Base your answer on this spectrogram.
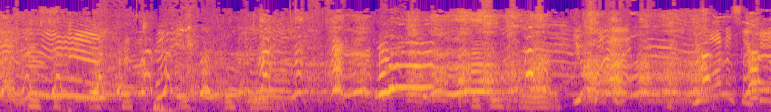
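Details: Excited sled dogs at Larose Forest, Ontario, Canada, readying for a run, with many dogs yipping, barking and howling together in a wavering chorus, and a person speaking underneath.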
